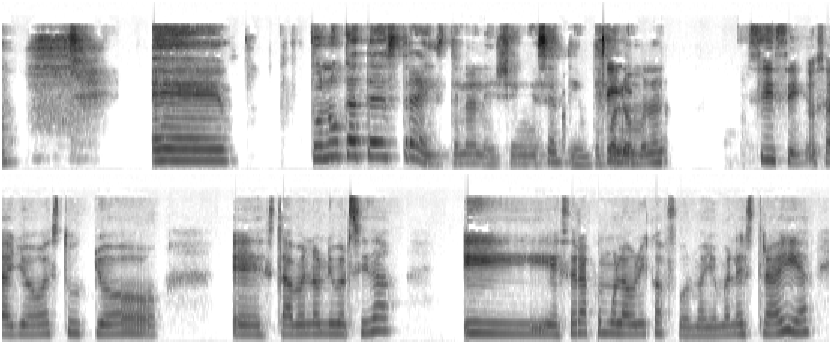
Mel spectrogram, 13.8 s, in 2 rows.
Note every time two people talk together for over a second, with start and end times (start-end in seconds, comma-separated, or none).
none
